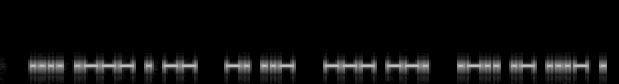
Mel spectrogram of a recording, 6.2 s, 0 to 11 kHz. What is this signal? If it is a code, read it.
Morse code, heard as a keyed tone, about 27 wpm, 600 Hz. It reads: HJEM NU OG LAVE
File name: Ferie QRQ 27wpm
